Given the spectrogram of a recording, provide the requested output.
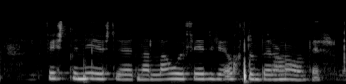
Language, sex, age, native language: Icelandic, female, 12, Icelandic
